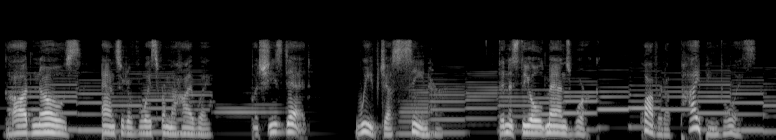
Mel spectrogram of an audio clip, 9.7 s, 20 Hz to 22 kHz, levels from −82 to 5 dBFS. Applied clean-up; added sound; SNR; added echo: classical method spectral subtraction.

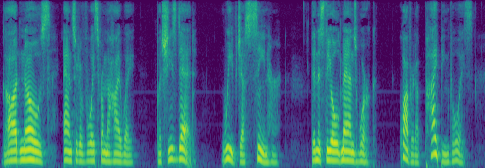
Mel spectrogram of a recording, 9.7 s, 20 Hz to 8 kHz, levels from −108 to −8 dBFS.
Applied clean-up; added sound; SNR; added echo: none; none; none; none.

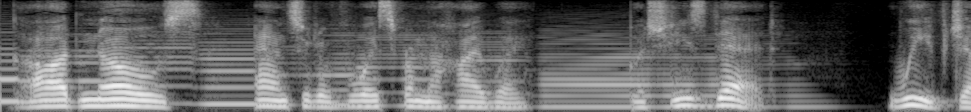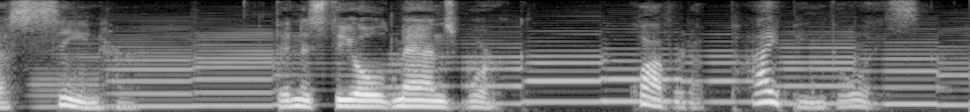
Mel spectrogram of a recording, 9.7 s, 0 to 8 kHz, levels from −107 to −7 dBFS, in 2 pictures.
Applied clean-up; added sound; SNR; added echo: neural mask model RNNoise.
